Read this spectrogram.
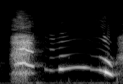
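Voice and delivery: high shocked cry of no; shocked shriek. Real, not acted. Shocked at lookalike character.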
